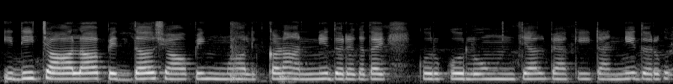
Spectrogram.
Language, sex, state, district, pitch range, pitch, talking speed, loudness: Telugu, female, Andhra Pradesh, Sri Satya Sai, 245-260 Hz, 255 Hz, 115 wpm, -17 LUFS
